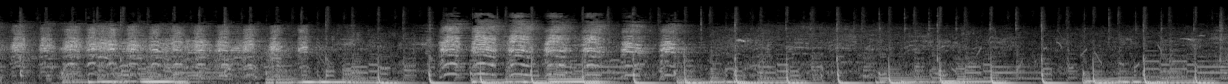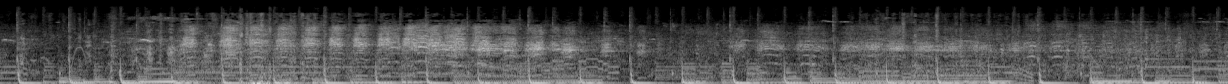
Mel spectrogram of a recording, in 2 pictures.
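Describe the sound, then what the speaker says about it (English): Duck quacks repeat throughout over a loud, busy musical backing, with bright bursts of sound recurring every few seconds. "Ducks love to hang out in ponds and go quack."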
